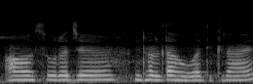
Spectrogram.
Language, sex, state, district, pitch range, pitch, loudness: Hindi, female, Bihar, Gopalganj, 200-210 Hz, 205 Hz, -27 LUFS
